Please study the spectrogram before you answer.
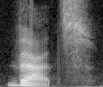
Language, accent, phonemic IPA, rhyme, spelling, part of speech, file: English, US, /ðæts/, -æts, that's, contraction / determiner, En-us-that's.ogg
- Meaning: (contraction) 1. That is 2. That has 3. That was; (determiner) whose, of which (in dialects that require a human antecedent for 'whose')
